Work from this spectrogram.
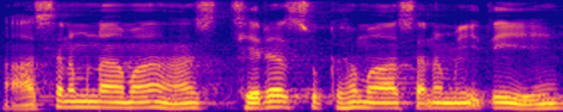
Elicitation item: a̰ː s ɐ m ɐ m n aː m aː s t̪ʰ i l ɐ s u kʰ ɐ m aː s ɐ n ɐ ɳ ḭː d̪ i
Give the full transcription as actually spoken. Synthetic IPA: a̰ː s ɐ n ɐ m n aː m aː s t̪ʰ i ɾ ɐ s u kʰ ɐ m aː s ɐ n ɐ m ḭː t̪ i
